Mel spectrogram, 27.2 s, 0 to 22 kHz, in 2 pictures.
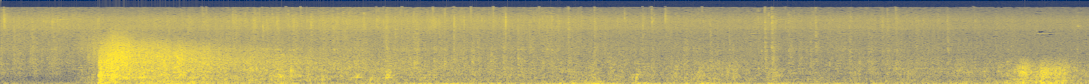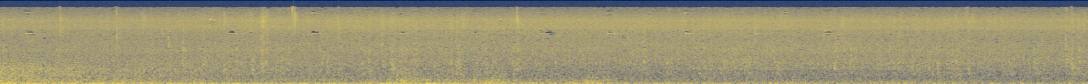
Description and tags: Large thunder clap
Equipment: Tascam DR-03 on-board mics w/ fur windscreen
A single, powerful clap of thunder.
EDIT: Uploading high quality samples like these, I would like to remind people that the preview quality will not accurately reflect that of the downloaded file.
